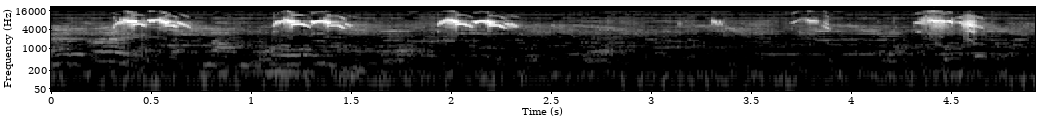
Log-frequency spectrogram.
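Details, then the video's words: Begging myna chicks in their nest while fed, three strident rasping bursts close together, a pause with fainter short notes, then another loud burst. "Feed the myna chicks at nest"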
